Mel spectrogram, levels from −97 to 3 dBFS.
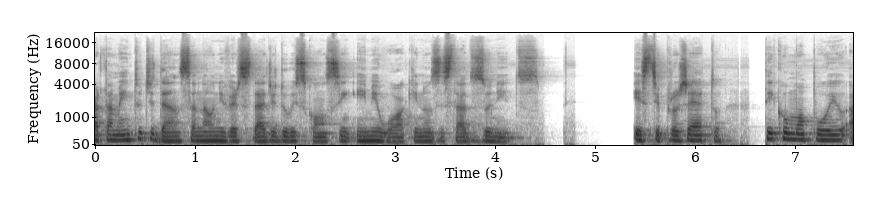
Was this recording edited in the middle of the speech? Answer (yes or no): no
